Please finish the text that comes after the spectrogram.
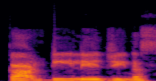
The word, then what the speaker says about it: cartilaginous: CR is car, TI is T, LA is lay, GI is G, NOUS is nus. Cartilaginous.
